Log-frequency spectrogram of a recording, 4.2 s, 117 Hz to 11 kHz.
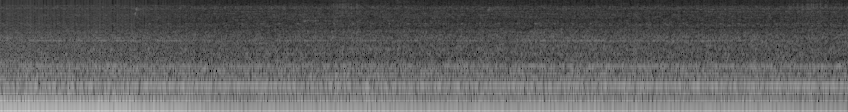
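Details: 2000–2006 Nissan Sentra 1.8 after fuel pump replacement, pump primed 4–5 times before start: low, even idle hum settling smoothly with no stumble or miss; running normally.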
